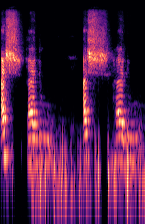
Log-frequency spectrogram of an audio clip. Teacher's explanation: Sifat tafashi, jangan limitkan bunyi hamburan tu, lepaskan dia.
